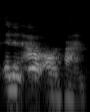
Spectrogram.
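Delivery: ordinary talk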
